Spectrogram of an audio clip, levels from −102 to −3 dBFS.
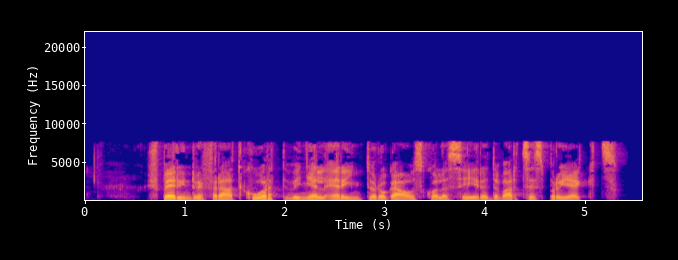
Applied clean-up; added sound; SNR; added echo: none; none; none; none.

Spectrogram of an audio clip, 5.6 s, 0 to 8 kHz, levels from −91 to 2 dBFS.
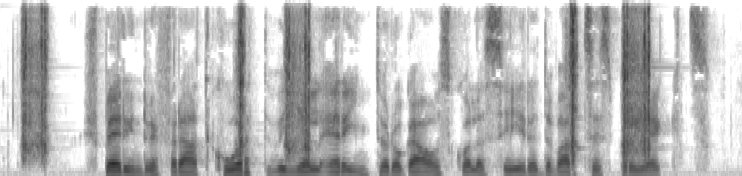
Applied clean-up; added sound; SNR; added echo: none; Camera; 1 dB; none.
